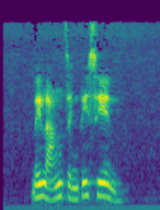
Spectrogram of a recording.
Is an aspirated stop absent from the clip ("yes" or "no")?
yes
